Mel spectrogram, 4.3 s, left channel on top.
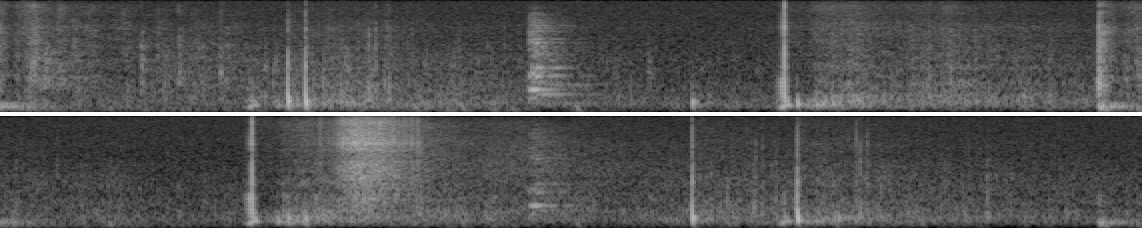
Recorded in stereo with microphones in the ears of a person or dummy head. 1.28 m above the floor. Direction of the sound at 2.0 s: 40° left (ahead or behind).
